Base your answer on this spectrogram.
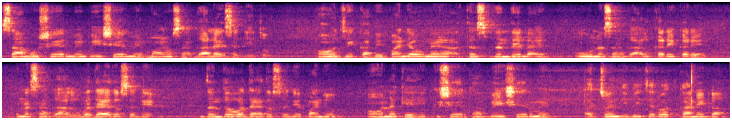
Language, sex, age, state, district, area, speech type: Sindhi, male, 18-30, Gujarat, Kutch, urban, spontaneous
